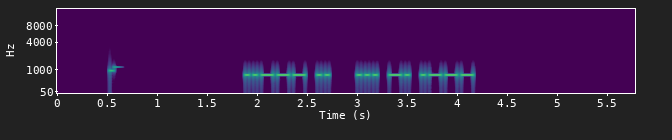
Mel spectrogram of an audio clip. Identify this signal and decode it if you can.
Morse code, heard as a keyed tone, about 30 wpm, 700 Hz. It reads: 2I SNJ
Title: Winter Field Day Exchanges Encore 30wpm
